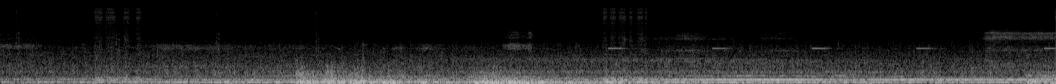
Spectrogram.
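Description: Low, steady rumbling drone of a horror-film room ambience. About six seconds in, a steady low hum joins it, with short faint high beeps roughly once a second and a few brief crackles.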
